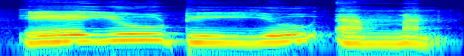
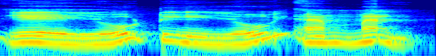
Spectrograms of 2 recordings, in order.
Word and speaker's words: autumn: Autumn. Once again, Autumn. N is silent here.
